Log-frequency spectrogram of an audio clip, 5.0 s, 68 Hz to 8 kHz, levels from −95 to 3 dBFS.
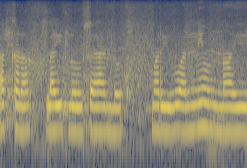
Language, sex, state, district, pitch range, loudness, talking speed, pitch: Telugu, female, Andhra Pradesh, Annamaya, 190-200 Hz, -16 LUFS, 75 wpm, 195 Hz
